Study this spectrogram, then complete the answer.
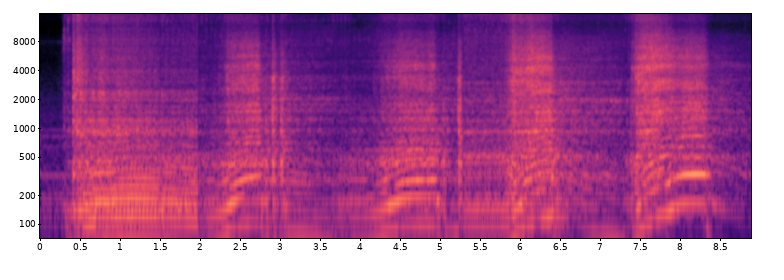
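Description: Loud, deep engine revving of a Stage 2 tuned BMW X3 M40i through a sporty CSF exhaust in repeated bursts, each rev rising and falling with a crackling rasp, close to the listener.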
